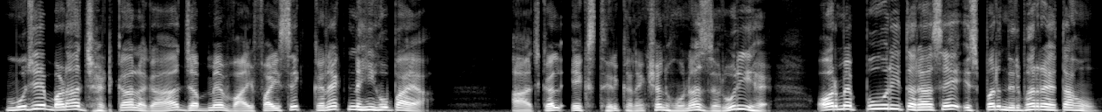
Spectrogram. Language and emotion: Hindi, surprised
